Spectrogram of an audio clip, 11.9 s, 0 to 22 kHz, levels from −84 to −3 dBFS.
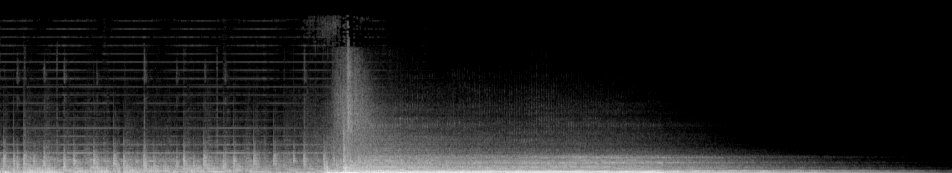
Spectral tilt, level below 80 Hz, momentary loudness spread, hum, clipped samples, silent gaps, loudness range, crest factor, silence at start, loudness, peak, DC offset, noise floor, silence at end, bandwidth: -7.5 dB/octave; -20 dBFS; 14 LU; none; under 0.1%; none; 10 LU; 16 dB; 0 s; -17 LUFS; 0 dBFS; under 0.1%; -49 dBFS; 0.75 s; 14 kHz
